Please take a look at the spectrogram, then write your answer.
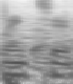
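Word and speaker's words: Linqto: can do that with quintu is that is that how you say is that what it's called yeah i'll spell it out t l-i-n-q-t-o that's like two win yeah sure something linked to yeah so that is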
